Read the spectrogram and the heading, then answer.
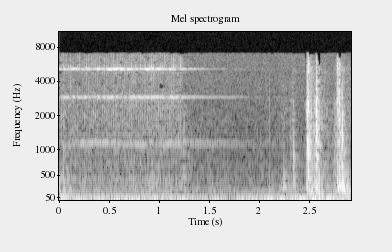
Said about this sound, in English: All right, ring the bell.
